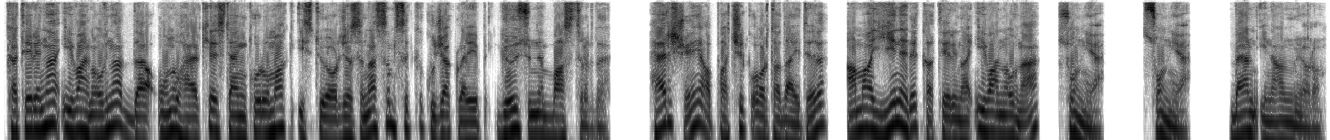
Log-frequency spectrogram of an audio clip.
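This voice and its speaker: A man reading a classic novel aloud as an audiobook narrator, measured and expressive. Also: medium pitch, no room sound, clean studio sound. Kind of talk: scripted literary narration.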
